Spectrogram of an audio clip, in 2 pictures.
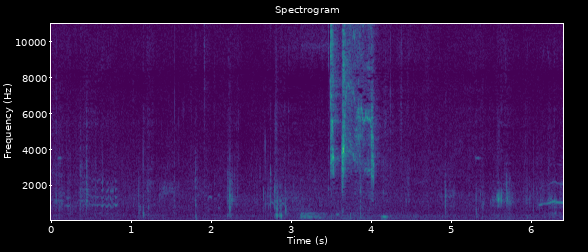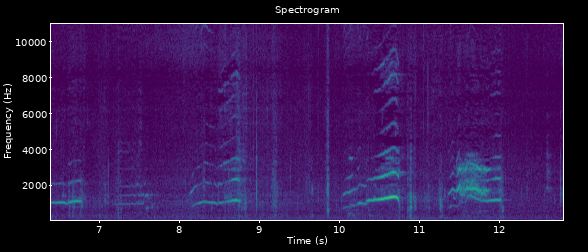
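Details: Abandoned monkey crying while hugging its owner's feet: a series of thin, wavering whimpers that rise and fall, growing louder toward the end, separated by soft rustles and clicks in a quiet setting.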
